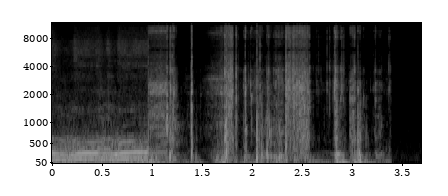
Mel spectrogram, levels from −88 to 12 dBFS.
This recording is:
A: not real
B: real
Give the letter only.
A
